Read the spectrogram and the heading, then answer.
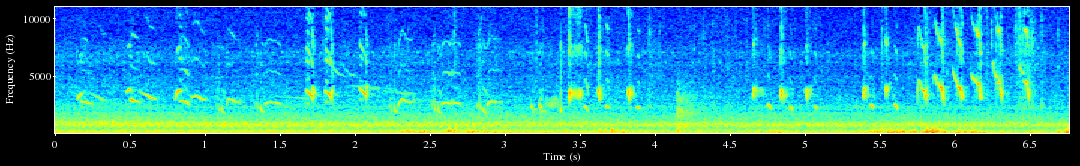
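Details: Mockingbird singing a long song: a quick run of varied chirped and whistled phrases, each note type repeated several times before switching to another, some sharp and high, over a steady low rumble of background noise.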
